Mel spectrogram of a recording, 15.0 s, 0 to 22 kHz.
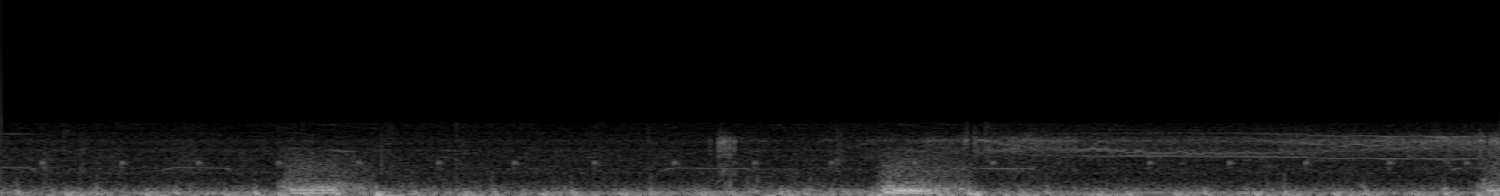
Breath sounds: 2.72-3.40 s: wheeze
2.72-3.79 s: inhalation
8.79-9.58 s: wheeze
8.79-9.88 s: inhalation

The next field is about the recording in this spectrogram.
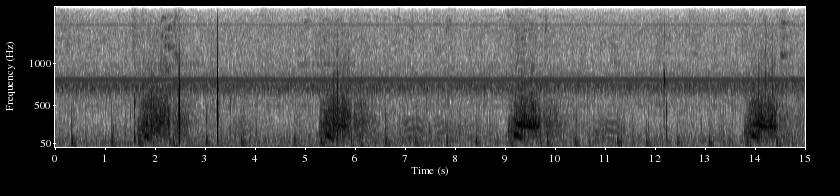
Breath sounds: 1.59-2.50 s: inhalation
1.59-2.50 s: crackles
5.26-6.19 s: inhalation
5.26-6.19 s: crackles
9.05-9.98 s: inhalation
9.05-9.98 s: exhalation
13.73-14.66 s: inhalation
13.73-14.66 s: wheeze

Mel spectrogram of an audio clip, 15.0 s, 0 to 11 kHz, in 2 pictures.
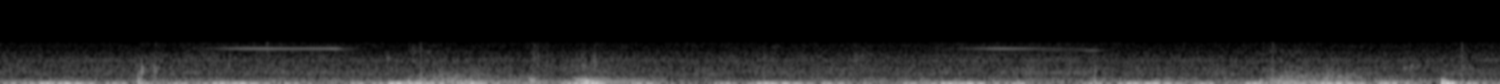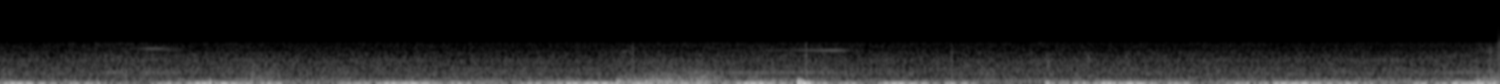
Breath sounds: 1.97-2.82 s: inhalation
6.26-7.10 s: inhalation
10.56-11.40 s: inhalation

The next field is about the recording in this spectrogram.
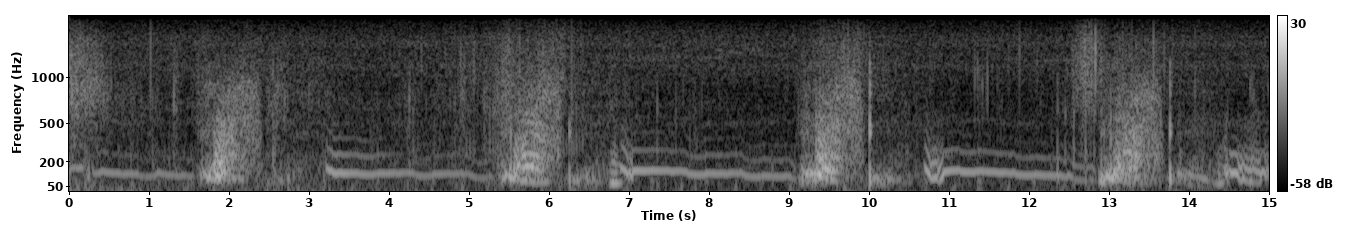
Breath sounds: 0.00-1.59 s: wheeze
1.59-2.39 s: rhonchi
1.59-2.40 s: inhalation
2.44-5.34 s: exhalation
3.14-5.34 s: wheeze
5.32-6.18 s: rhonchi
5.34-6.17 s: inhalation
6.23-9.09 s: exhalation
6.77-9.09 s: wheeze
9.09-10.07 s: rhonchi
9.11-10.08 s: inhalation
10.10-12.78 s: exhalation
10.66-12.78 s: wheeze
12.82-13.82 s: rhonchi
12.82-13.79 s: inhalation
13.89-15.00 s: exhalation
14.47-15.00 s: wheeze

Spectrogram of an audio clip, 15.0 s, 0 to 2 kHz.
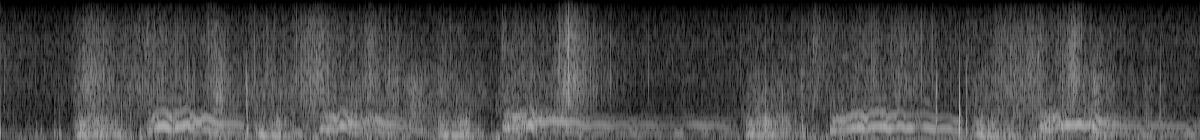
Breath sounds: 0.82-1.65 s: crackles
0.84-1.69 s: inhalation
1.69-3.07 s: exhalation
1.69-3.07 s: wheeze
3.05-3.83 s: crackles
3.07-3.85 s: inhalation
3.94-5.34 s: exhalation
3.94-5.34 s: wheeze
5.42-6.20 s: inhalation
5.42-6.20 s: crackles
6.22-9.30 s: exhalation
6.22-9.30 s: wheeze
9.34-10.10 s: inhalation
9.34-10.10 s: crackles
10.32-12.07 s: exhalation
10.32-12.07 s: wheeze
12.15-12.91 s: inhalation
12.15-12.91 s: crackles
12.97-15.00 s: exhalation
12.97-15.00 s: wheeze

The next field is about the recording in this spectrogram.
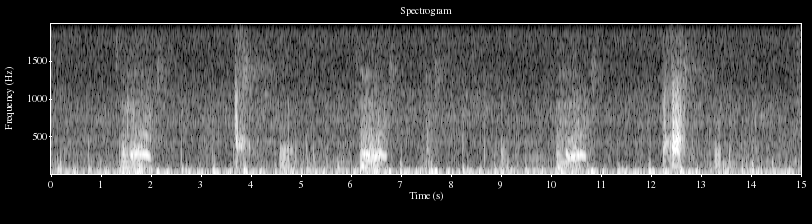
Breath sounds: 1.35-2.04 s: wheeze
10.09-10.79 s: wheeze
12.44-12.71 s: wheeze

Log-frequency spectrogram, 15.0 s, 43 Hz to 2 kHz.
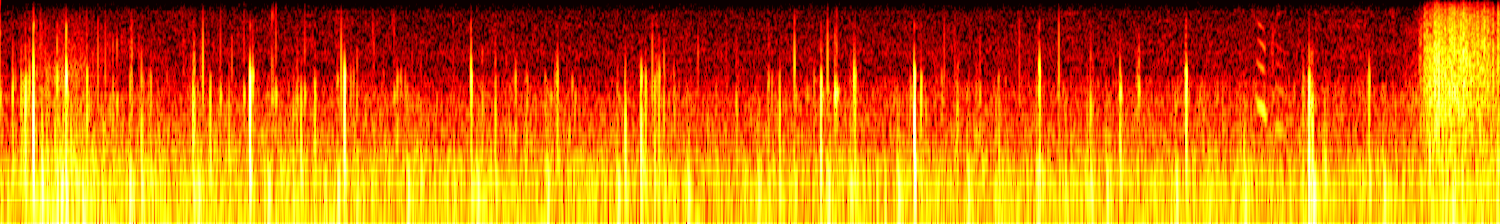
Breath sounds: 14.24-15.00 s: inhalation

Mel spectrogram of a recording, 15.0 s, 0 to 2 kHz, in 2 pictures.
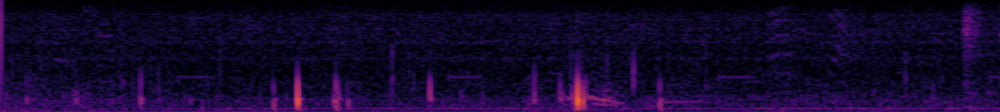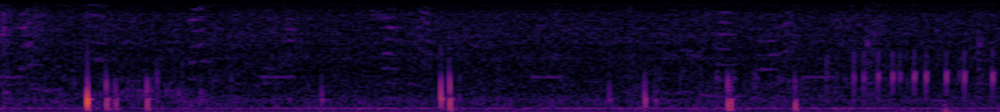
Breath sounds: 4.13-4.68 s: inhalation
4.13-4.68 s: wheeze
4.73-5.28 s: exhalation
4.73-5.28 s: wheeze

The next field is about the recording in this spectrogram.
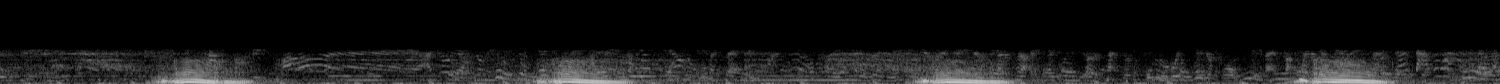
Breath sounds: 1.50-2.63 s: inhalation
5.28-6.42 s: inhalation
9.15-10.28 s: inhalation
12.90-14.03 s: inhalation

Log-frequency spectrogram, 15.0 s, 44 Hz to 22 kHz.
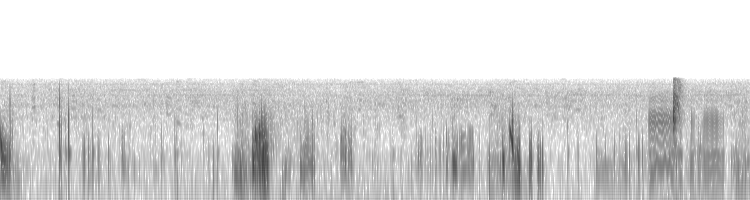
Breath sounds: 4.58-5.47 s: crackles
4.59-5.49 s: inhalation
5.48-6.38 s: exhalation
5.48-6.38 s: crackles
9.74-10.44 s: inhalation
9.74-10.44 s: crackles
10.49-11.20 s: exhalation
10.49-11.20 s: crackles

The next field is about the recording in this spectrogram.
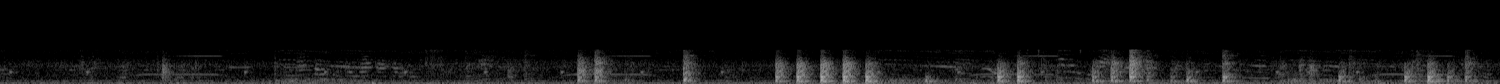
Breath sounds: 2.65-3.85 s: inhalation
8.80-10.00 s: inhalation
12.82-14.03 s: inhalation

